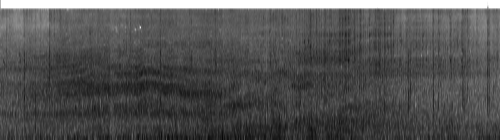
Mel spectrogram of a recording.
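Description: A motor vehicle passing on the road, its engine and tyre noise rising to a peak about halfway through and then fading away.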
